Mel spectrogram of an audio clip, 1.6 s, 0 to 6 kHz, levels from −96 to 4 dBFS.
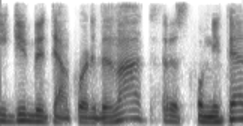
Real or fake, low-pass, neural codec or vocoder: fake; 5.4 kHz; codec, 16 kHz, 1 kbps, X-Codec, HuBERT features, trained on general audio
